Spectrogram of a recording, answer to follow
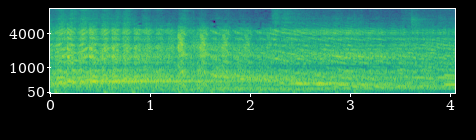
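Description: Recorded band music: guitar with a voice over it, a held note about a second in, then falling lines.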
